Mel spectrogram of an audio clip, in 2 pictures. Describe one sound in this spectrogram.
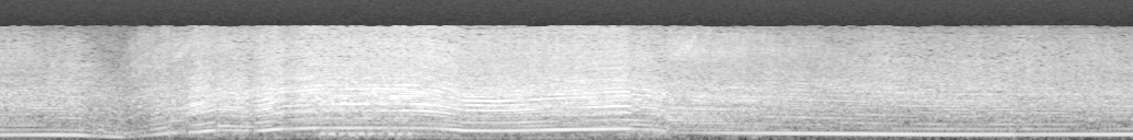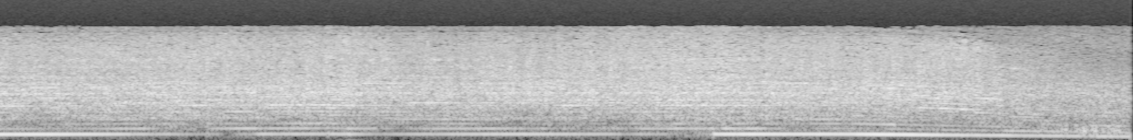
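A racing car engine revs up and down, then drones steadily at speed.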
